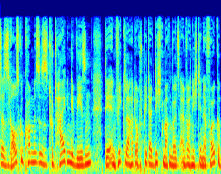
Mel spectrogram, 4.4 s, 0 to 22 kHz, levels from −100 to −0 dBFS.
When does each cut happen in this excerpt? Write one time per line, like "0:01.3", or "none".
0:01.3
0:02.8
0:03.4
